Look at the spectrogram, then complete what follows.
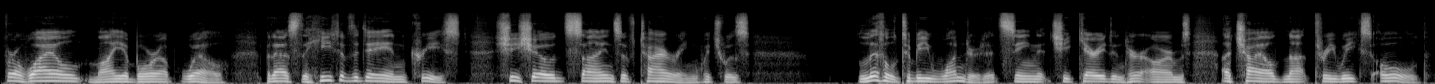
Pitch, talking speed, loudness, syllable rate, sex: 130 Hz, 165 wpm, -19 LUFS, 4.0 syllables/s, male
